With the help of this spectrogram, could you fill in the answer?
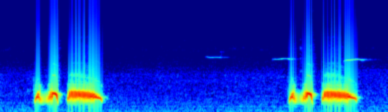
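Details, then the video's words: A decoy spotted dove urges wild doves with two well-spaced phrases about four seconds apart. Each is a sharp double coo leading into a prolonged, throaty, buzzing coo, over otherwise quiet surroundings. "Cu mồi thúc vầy chịu gì nổi"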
